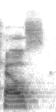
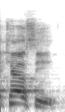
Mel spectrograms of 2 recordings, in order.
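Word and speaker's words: Kelce: kind of ridiculous but yeah so it's now pronounced travis kels so i hear anybody out saying i'll call him travis kells please if you hear anybody say kelsey mahomes correct him yes my homestead that's how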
